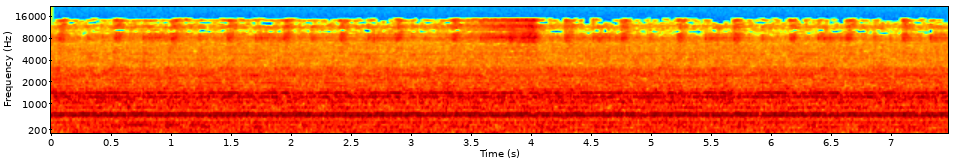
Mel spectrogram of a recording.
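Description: Milling machine running steadily while a small disc cutter mills a spline slot in a shaft, with a constant whine from the machine's drive.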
